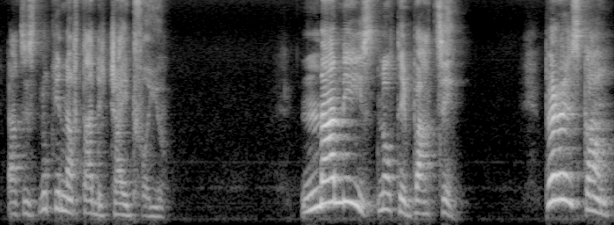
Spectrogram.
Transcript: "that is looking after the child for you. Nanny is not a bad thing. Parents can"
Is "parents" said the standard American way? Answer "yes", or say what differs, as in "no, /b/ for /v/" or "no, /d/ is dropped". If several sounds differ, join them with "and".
yes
